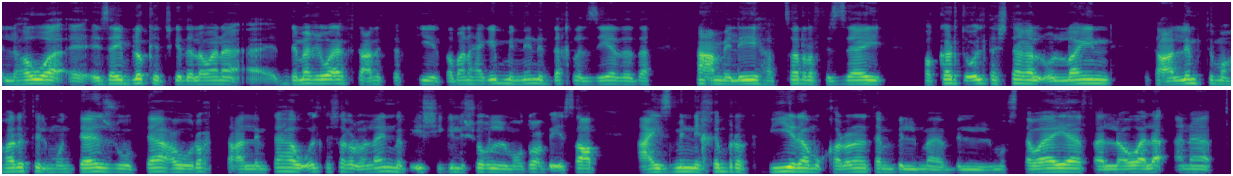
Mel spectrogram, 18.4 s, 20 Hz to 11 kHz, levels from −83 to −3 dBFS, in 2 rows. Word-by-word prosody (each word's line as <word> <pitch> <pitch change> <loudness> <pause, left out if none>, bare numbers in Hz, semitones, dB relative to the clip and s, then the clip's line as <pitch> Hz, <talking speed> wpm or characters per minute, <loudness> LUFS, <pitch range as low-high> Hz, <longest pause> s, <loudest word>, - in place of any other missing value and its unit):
اللي 125 0 -5
هو 140 0 +5 0.2
زي 140 +3 +2
blockage 140 -1 0
كده - - 0
اللي 125 0 0
هو 130 - +1
أنا 130 -1 -3
دماغي 140 +2 -1
وقَفِت 145 -1 +3
عن - - +1
التفكير، 125 0 -6
طب 115 +2 -7
أنا 130 0 -3
هاجيب 145 +3 -1
منين 145 +1 -2
الدخل 135 0 -6
الزيادة 120 +1 -3
ده، 120 +1 -7 0.3
هاعمل 125 -1 +4
إيه، 135 -1 +4
هاتصرف 135 +2 -3
إزاي، 130 +2 +1 0.3
فكَّرت 150 -1 0
وقُلت 140 +2 +3
أشتغل 140 0 +2
أونلاين 140 +3 +2 0.3
اتعلمت 145 +4 +2
مهارة 135 +3 0
المونتاج 130 +1 +1
وبتاع، 135 +3 0
ورُحت 130 +2 -1
اتعلِّمتها 120 +4 -3
وقُلت 135 0 +1
أشتغل 135 0 -5
أونلاين 140 +6 -1
ما - - -1
بقيش 275 -3 -6
ييجي - - -6
لي 130 - -4
شغل 130 0 -1
الموضوع 115 +2 -3
بقى 345 -1 -1
صعب، 130 - +2 0.3
عايز 125 +1 +1
مني 140 -1 +3
خبرة 140 0 -1
كبيرة 140 +2 +4
مقارنةً 130 +1 0
بالم 115 -3 -3
بالمستوايا، 115 +5 +1
فاللي 115 -1 -2
هو 125 +2 +3
لأ 125 +2 +1
أنا 115 -1 -4
130 Hz, 180 wpm, -24 LUFS, 120-140 Hz, 0.3 s, هو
